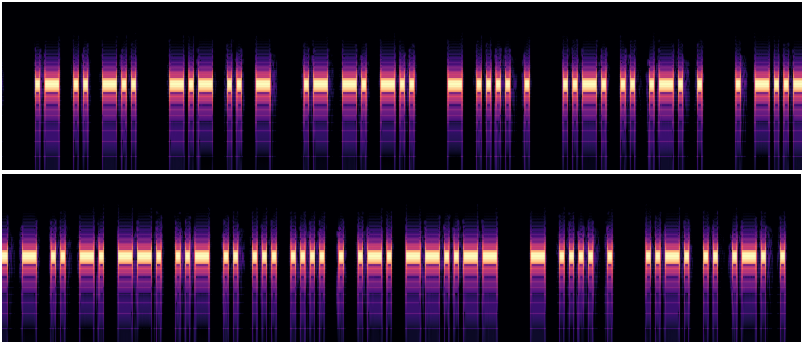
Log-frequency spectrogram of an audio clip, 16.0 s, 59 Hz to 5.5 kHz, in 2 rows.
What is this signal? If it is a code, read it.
Morse code, heard as a keyed tone, about 25 wpm, 600 Hz. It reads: AID KIT AND THE FIRE EXTINGUISHER, THE FIRE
